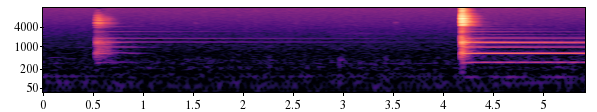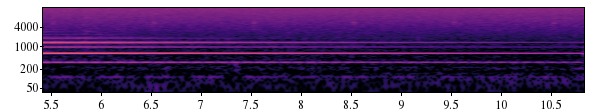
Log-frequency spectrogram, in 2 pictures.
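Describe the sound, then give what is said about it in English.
A meditation bell is struck twice, first a soft tap, then a full, clear strike whose bright, layered tones ring on and slowly fade for several seconds, with no voices. “Here's the bell. Enjoy the moment. Enjoy the sound of the bell.”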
